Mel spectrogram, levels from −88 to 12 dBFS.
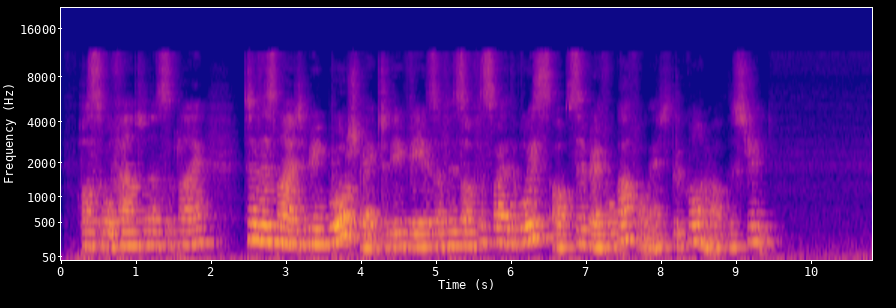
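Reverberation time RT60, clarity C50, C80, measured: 0.55 s, −2.0 dB, 4.0 dB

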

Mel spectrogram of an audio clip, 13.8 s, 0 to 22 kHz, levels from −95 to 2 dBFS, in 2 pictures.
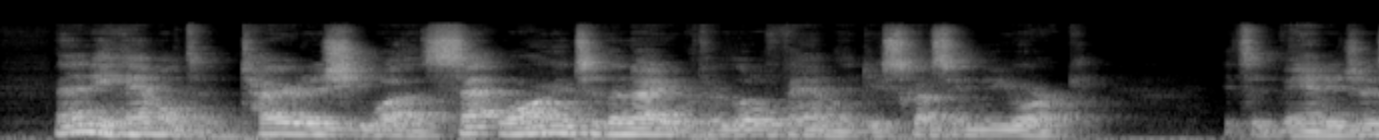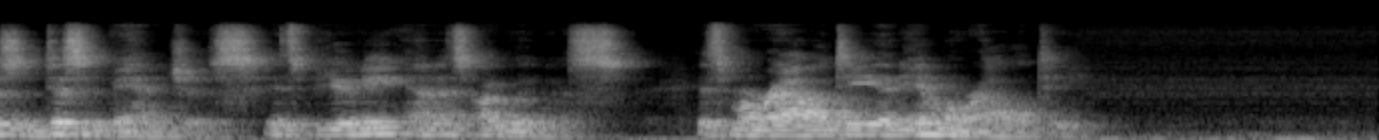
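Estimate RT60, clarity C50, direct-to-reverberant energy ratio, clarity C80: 0.60 s, 4.5 dB, −9.0 dB, 8.5 dB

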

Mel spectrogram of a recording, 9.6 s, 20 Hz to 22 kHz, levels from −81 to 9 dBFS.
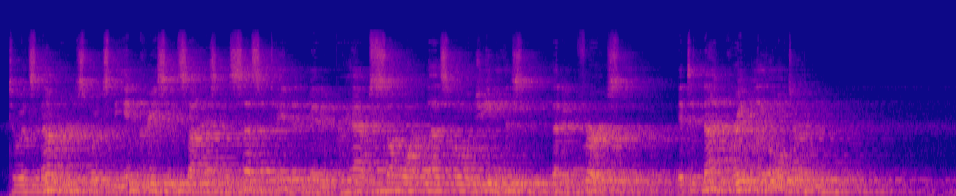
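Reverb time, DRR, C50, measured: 2.5 s, −5.0 dB, −1.0 dB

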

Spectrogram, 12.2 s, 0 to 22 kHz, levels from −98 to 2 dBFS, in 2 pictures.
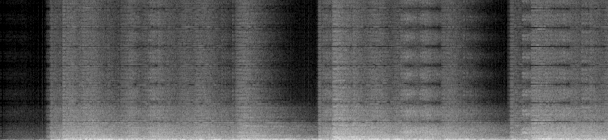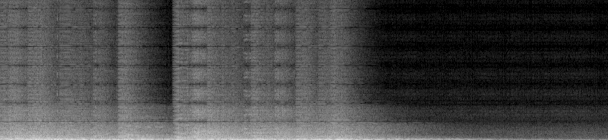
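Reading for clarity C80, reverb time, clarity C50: −0.5 dB, 2.2 s, −3.0 dB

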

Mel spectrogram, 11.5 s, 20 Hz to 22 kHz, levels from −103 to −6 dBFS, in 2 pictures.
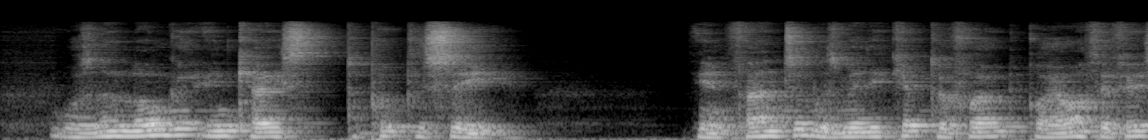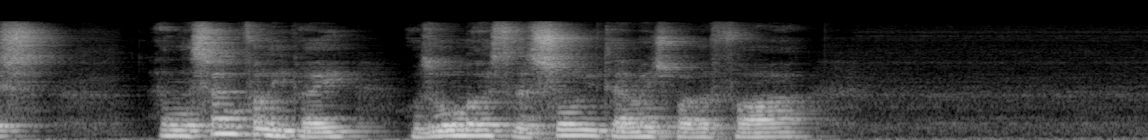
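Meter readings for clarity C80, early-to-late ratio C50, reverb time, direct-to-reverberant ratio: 10.5 dB, 6.0 dB, 0.50 s, −3.5 dB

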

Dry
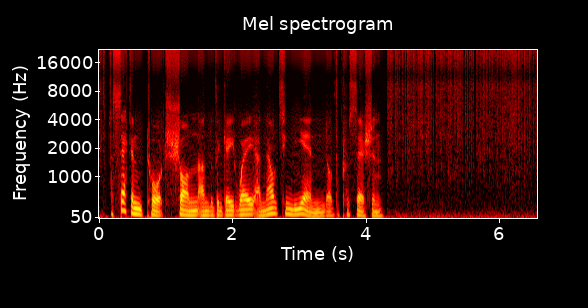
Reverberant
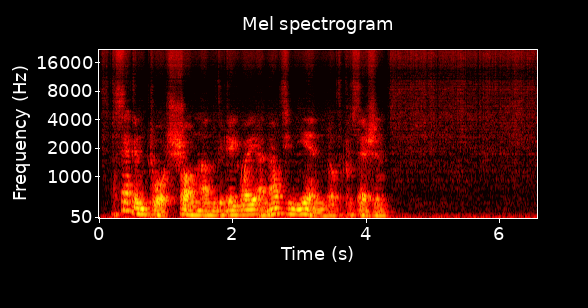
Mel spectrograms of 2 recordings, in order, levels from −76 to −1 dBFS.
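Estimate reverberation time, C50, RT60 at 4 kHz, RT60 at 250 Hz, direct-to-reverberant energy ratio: 0.40 s, 1.0 dB, 0.25 s, 0.35 s, −11.5 dB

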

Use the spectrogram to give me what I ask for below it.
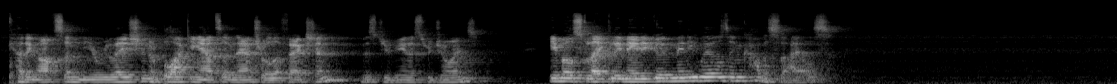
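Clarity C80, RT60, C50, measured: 11.0 dB, 1.1 s, 8.5 dB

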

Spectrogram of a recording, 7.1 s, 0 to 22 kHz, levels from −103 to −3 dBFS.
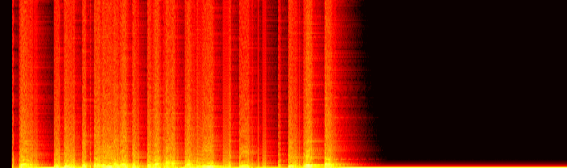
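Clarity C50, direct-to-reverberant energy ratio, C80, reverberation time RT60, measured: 11.0 dB, 7.5 dB, 14.0 dB, 0.70 s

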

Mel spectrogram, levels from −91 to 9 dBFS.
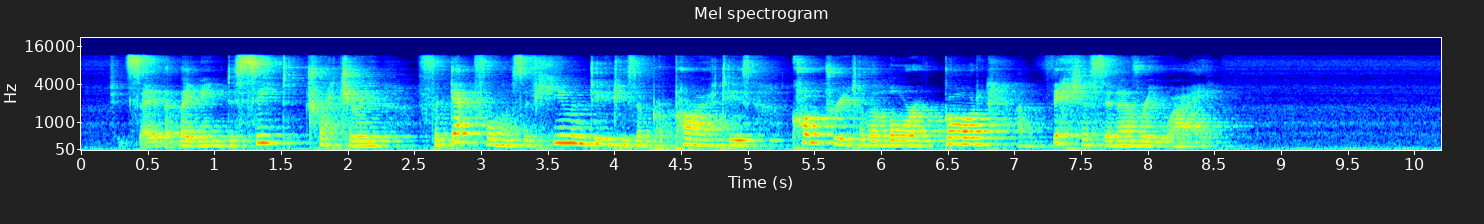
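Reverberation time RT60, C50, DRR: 0.85 s, 5.0 dB, 1.5 dB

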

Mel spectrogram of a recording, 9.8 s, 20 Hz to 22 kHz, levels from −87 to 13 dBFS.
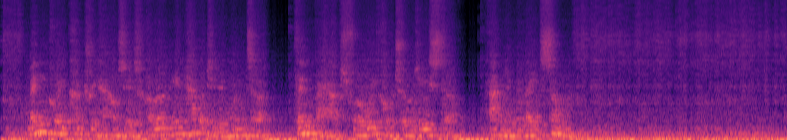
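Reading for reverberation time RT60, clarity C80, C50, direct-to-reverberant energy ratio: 0.45 s, 11.0 dB, 6.5 dB, −10.0 dB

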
